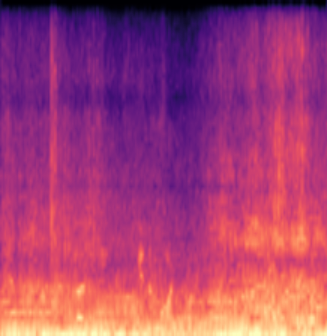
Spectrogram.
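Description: BTCC touring car engines running hard as the cars pass the corner, a steady engine note held at nearly constant pitch that dips slightly about a second in.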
